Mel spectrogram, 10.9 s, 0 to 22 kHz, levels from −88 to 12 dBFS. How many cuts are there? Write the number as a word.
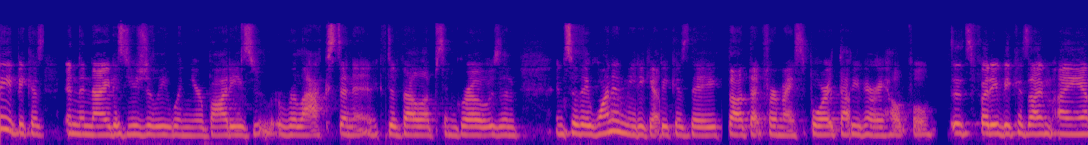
two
